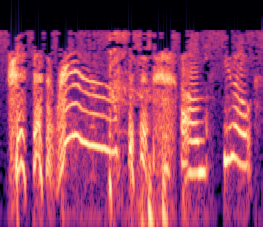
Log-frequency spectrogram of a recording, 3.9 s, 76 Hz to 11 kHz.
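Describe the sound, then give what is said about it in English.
A woman's voice imitates a cat during a call to Baldwin McCullough Radio on AM 970 from the Bronx, giving a drawn-out meow followed by a few shorter, rising mews, loud, with no other talk. “caused a woman to meow on Baldwin McCullough Radio.”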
